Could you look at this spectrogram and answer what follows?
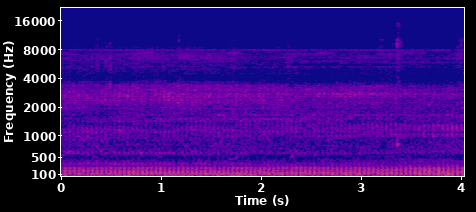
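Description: An engine running steadily in the background, a low, even, finely pulsing drone, with a few faint crisp crunches from raw jicama being bitten near the end.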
